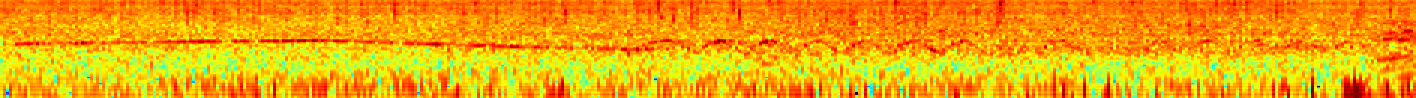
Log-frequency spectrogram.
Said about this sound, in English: it is raining that hard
